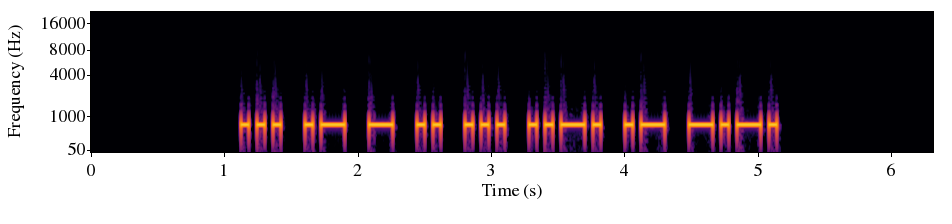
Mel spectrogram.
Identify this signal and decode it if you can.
Morse code, heard as a keyed tone, about 20 wpm, 700 Hz. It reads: SATISFAC
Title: Build A Word - 4 Letters At A Time - 12-Letter Words - 20wpm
